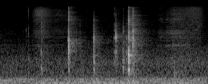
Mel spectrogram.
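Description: A few separate computer keyboard keystrokes, sharp clicks spread unevenly through the two seconds, the loudest about a second and a half in.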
